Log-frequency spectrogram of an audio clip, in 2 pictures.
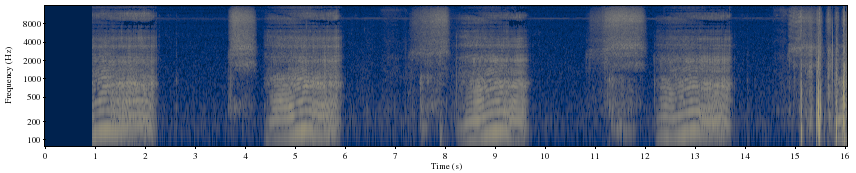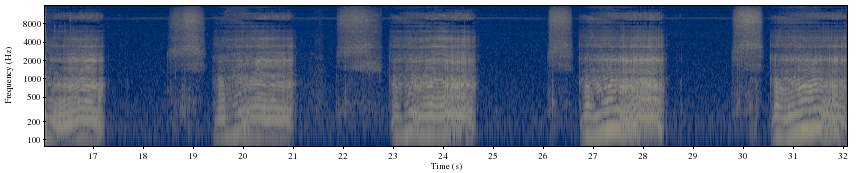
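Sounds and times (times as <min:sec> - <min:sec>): person snoring heavily: 0:01.0 - 0:02.3, 0:03.7 - 0:06.0, 0:07.4 - 0:09.7, 0:10.9 - 0:13.8, 0:14.9 - 0:17.3, 0:18.5 - 0:21.1, 0:21.9 - 0:24.7, 0:26.1 - 0:28.5, 0:29.8 - 0:32.0
airy breath: 0:06.8 - 0:08.2, 0:10.8 - 0:12.1, 0:18.5 - 0:19.3, 0:21.9 - 0:22.8, 0:29.8 - 0:30.5.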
